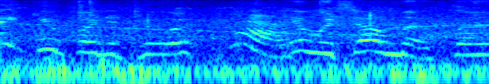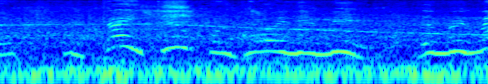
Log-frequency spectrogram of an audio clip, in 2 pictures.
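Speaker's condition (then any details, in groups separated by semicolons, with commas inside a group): Cerebral palsy; speech impairment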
